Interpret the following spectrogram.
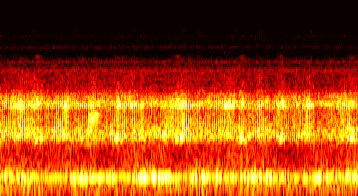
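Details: Frogs in Green Corridor, Singapore, calling after a storm: loud repeated pulsed croaks, about one and a half per second, forming a thick chorus with a persistent tonal background.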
